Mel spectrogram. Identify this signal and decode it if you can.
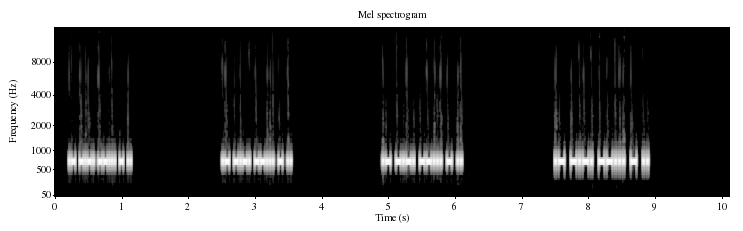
Morse code, heard as a keyed tone, about 53 wpm, 700 Hz. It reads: AC7TI AC7TI AC7TI AC7TI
